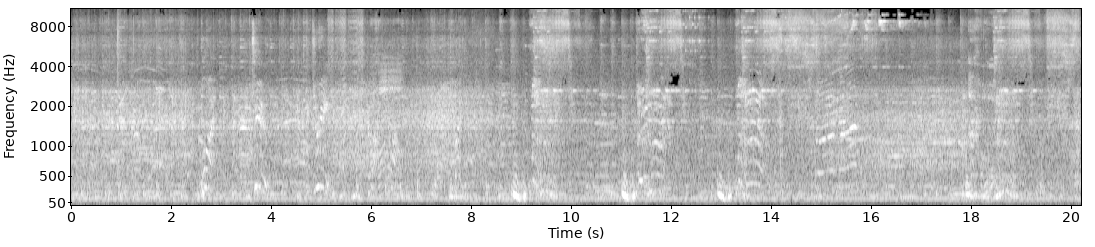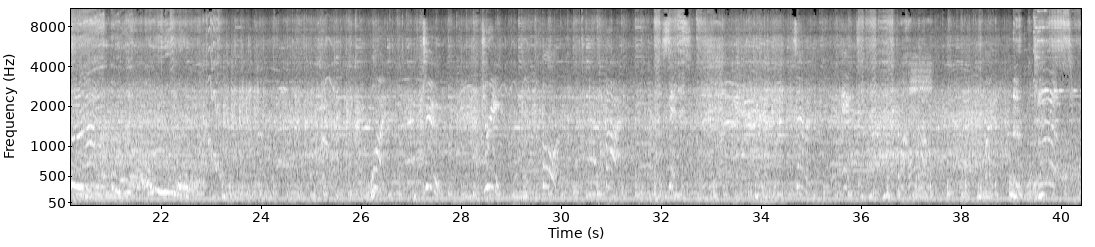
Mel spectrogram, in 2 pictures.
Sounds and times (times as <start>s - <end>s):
Music: 0.0s - 40.4s.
